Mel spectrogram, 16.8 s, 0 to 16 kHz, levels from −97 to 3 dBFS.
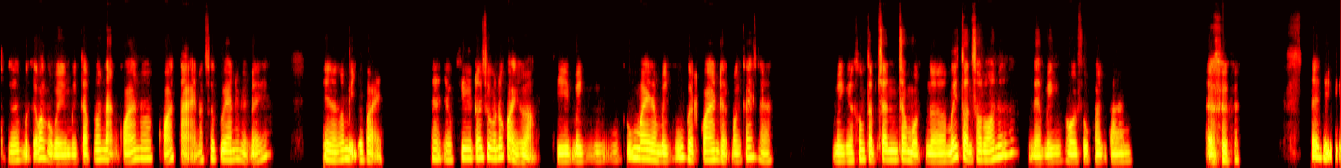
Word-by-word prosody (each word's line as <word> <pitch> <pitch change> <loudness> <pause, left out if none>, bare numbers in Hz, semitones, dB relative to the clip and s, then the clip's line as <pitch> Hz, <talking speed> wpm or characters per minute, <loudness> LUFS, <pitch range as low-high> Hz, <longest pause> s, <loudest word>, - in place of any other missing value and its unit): ơ, - - -18
cơ 135 - +1
b - - -7
cơ - - +3
bắp 175 - +3
của 115 - +1
mình, 110 0 +2
mình 110 0 -3
tập 115 - 0
nó 150 - +1
nặng 155 - -1
quá, 120 +4 +2
nó 160 0 -1
quá - - 0
tải, - - -1
nó 135 - -5
chưa 150 -1 -2
quen 145 -1 +1
cái 150 - -4
việc 115 - -4
đấy, 145 - -2 0.7
nên - - +2
là 130 - +2
nó 145 +3 0
bị 160 - +3
như 140 - +2
vậy, 130 -3 0 0.6
nên 75 - -1
nhiều 135 - -4
khi 165 -1 +4
nói 175 - +3
chung 185 -2 +4
là - - +2
nó 180 - +3
có 190 - +2
ảnh - - +2
hưởng 110 -1 +1 0.3
thì 120 0 +3
mình, 120 +1 -1
ừm, 125 0 -6
ừm, 130 - -12
cũng 170 - +2
may 155 -1 +4
là 140 - +3
mình 125 -1 +1
cũng 180 - 0
vượt 140 -3 +1
qua 140 +1 +3
được 130 -4 0
bằng 120 -1 -1
cách 175 +7 -1
là 120 -3 -3 0.8
mình, 125 0 +2
à, 125 - +1
không 150 +3 0
tập 135 -4 +2
chân 140 -2 +3
trong 140 -2 +2
một 115 - +2
ờ, 120 0 +2
mấy 150 +9 +3
tuần 155 -8 +3
sau 140 +2 +1
đó 135 +3 +3
nữa 200 +4 +1 0.2
để 100 - 0
mình 110 +3 -1
hồi 115 -3 +2
phục 120 - -1
hoàn 115 -1 0
toàn. 115 +1 -1 0.9
Ờ, - - +3 1.2
thế - - +4
thì - - +4
130 Hz, 265 wpm, -23 LUFS, 120-150 Hz, 1.2 s, khi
